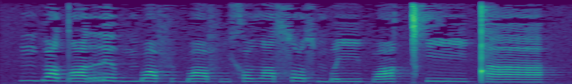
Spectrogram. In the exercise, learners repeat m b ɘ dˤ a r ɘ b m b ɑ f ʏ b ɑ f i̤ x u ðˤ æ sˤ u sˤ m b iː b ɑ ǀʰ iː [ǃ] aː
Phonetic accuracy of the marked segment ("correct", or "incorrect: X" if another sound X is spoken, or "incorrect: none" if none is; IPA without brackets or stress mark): correct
